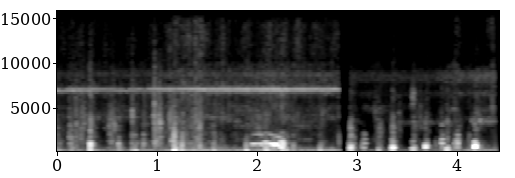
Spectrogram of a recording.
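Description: Araucana, Silkie and native Korean chickens peck at a Korean pumpkin nearby, with soft clucks and busy, irregular pecking and tapping throughout, plus a short cut partway.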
